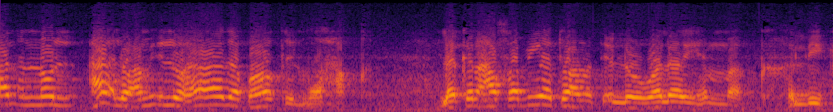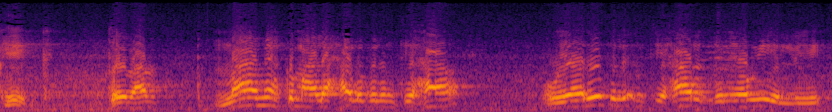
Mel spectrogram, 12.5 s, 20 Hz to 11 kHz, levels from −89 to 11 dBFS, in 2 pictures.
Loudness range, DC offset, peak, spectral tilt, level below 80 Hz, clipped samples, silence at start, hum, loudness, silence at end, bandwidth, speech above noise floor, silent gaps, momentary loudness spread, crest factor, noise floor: 2 LU; 0.3%; -8 dBFS; -6 dB/octave; -54 dBFS; under 0.1%; 0 s; none; -19 LUFS; 0 s; 10 kHz; 22 dB; none; 12 LU; 10 dB; -40 dBFS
